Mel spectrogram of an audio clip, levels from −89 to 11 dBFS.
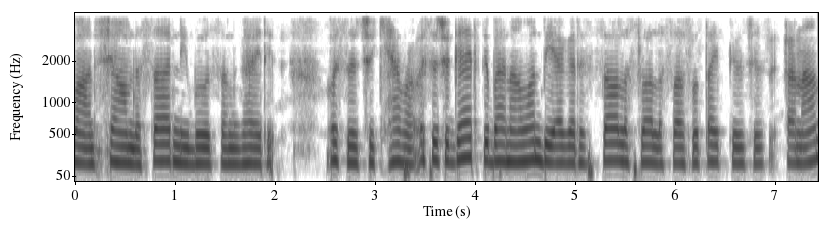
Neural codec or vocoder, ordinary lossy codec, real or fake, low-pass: none; none; real; 3.6 kHz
